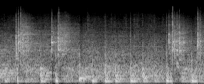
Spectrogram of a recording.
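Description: Wooden sticks clacking together in rhythm over a drum beat.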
